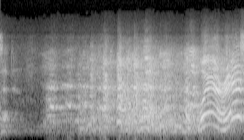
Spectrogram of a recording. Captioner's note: audience laughs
